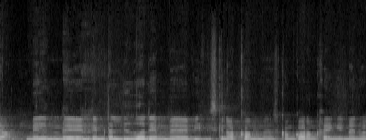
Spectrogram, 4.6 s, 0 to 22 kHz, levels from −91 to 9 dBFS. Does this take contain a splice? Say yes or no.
no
